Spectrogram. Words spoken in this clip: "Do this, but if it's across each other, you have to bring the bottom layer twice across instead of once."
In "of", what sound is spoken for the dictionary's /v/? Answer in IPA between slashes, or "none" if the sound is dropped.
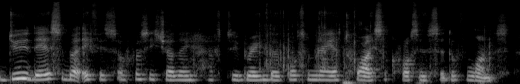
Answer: /v/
